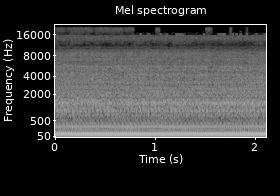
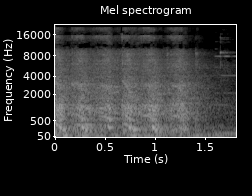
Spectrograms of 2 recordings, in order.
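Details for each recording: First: Tata 2.2 diesel 150 hp after rebuild (scored crankshaft, failed oil pump; new bearings, pump, head gasket, timing belt, fuel tank, injectors recoded): steady even idle, constant low drone, no misses or knocks; normal. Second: Tata 2.2 diesel, 150 hp, oil dried out: cranks in slow heavy pulses and fails to pick up, starts but won't rev, loud noise; oil pump not working, scored crankshaft, engine overhauled.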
